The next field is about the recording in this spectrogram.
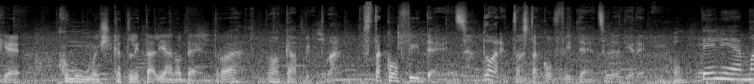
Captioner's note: joking in Italian dialect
